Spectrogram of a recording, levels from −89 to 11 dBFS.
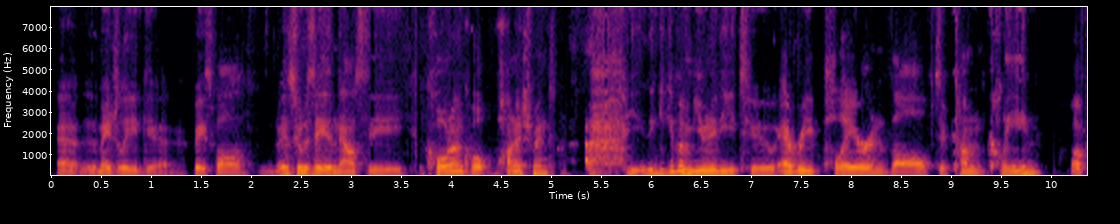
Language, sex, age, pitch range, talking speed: English, male, 20-39, 100-130 Hz, 150 wpm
